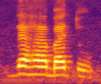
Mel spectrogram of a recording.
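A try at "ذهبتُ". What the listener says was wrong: Dhahabatu. Itu bukan dhahabatu tapi dhahab. Dhahab. Ya, di sini harusnya sukun ya. Kalau yang di buku ibu-ibu ada kata dhahabanya itu ba-nya itu fathah, itu salah ya. Itu harusnya sukun. Dhahab. Ya, dhahabtu. Harusnya itu sukun ya.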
